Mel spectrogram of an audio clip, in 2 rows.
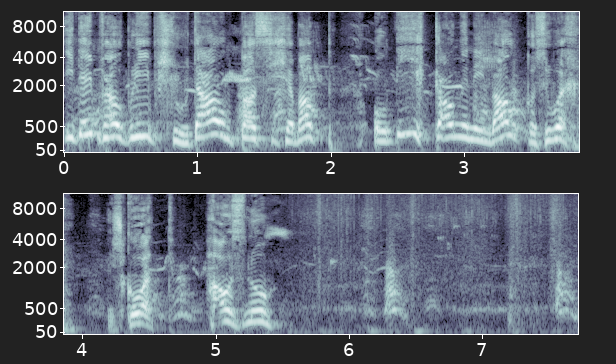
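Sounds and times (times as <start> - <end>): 
speech: 0.0 - 5.6
dog barking: 2.9 - 5.0, 6.0 - 7.7.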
